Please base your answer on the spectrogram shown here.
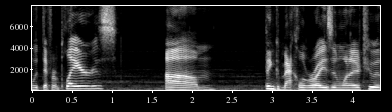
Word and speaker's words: McElroy: Ever since I learned how McElroy is pronounced, I read it as mackerel.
